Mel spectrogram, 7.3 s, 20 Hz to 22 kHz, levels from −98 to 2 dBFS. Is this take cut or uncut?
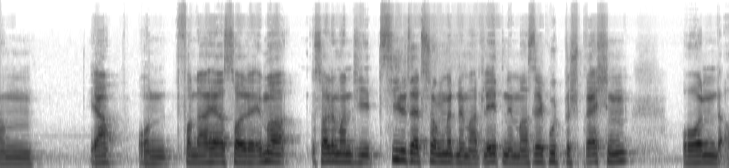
cut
